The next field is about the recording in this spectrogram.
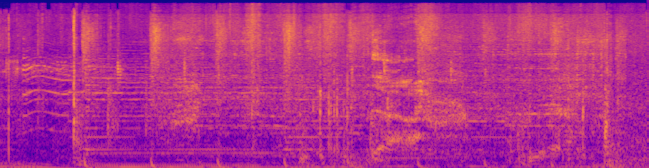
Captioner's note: vehicle droning; vehicle rattling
